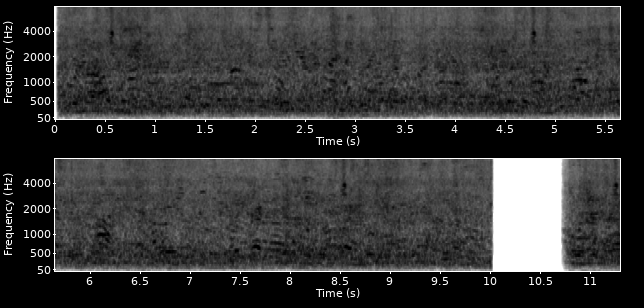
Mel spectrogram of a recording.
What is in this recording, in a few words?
crowd talking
